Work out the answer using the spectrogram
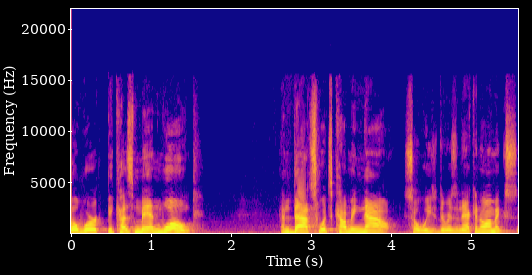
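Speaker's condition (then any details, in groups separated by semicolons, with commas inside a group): No condition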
